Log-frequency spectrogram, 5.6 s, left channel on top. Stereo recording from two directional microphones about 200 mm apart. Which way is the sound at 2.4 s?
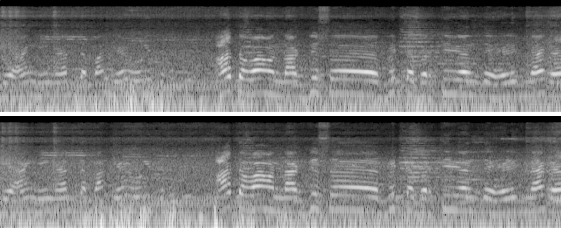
10° left (ahead or behind).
